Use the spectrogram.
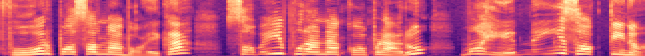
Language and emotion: Nepali, disgusted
